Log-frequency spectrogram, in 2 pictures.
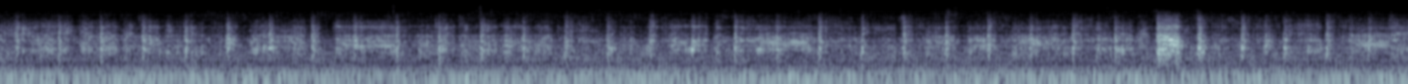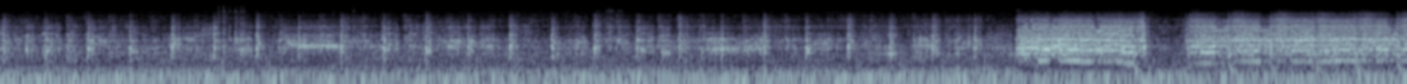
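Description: Music playing through a bare Dayton Audio speaker driver whose cone is covered in red tape. It gets louder about three-quarters of the way through, drops out briefly, then comes back.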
